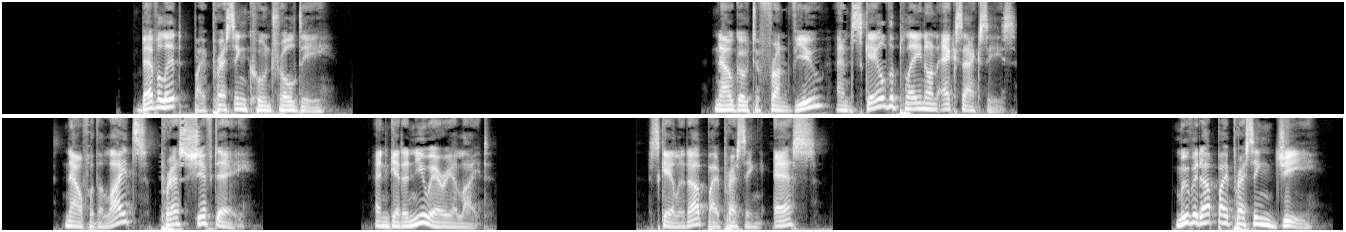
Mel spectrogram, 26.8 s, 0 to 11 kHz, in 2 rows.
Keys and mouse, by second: 1.9 click, 3.3 ctrl+b, 8.1 KP_1, 8.6 Tab, 9.8 s, 10.9-11.6 drag, 13.6 shift+c, 14.4 KP_1, 15.9 shift+c, 16.6 shift+a, 20.9 s, 25.1 g.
